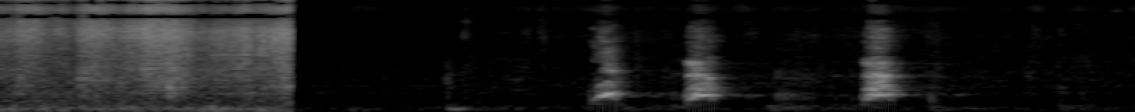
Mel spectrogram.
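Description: Golden retriever barking three times: short single barks, the first two close together and the third a second later.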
